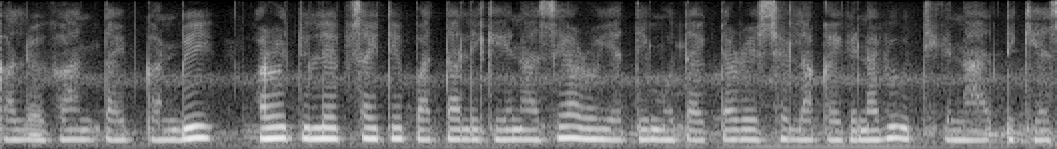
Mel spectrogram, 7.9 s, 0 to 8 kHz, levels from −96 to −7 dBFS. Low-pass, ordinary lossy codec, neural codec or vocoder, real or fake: none; none; none; real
